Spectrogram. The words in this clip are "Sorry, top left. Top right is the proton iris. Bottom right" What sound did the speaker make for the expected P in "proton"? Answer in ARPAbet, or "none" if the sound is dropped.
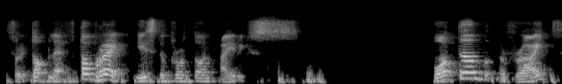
P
